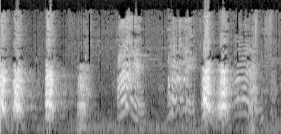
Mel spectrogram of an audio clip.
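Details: German Shepherd guarding his owner from being hit, barking at the attacker: a few loud paired barks separated by pauses, with overlapping human speech throughout.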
